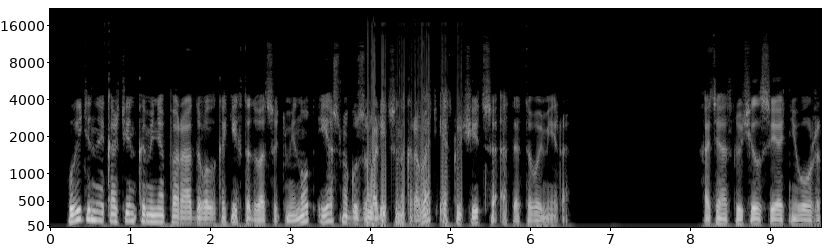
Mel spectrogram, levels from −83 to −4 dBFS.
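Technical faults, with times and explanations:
3.96 to 5.16 s, block size mismatch (truncated): a 100 Hz buzz sits on the sound, which also runs 1.16 times fast at roughly normal pitch. One stage writes longer blocks than the next reads, which fits 512-sample blocks, so each block's tail gets chopped off.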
